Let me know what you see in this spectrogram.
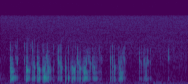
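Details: Self-recorded stomach growling during digestion, with slight pain as the intestine moved: rapid bubbling, gurgling runs lasting about two seconds; bowel sounds (borborygmi).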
